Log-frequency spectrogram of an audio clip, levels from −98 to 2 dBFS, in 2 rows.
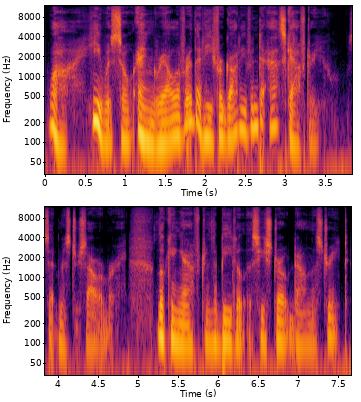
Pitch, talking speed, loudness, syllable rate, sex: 115 Hz, 210 wpm, -20 LUFS, 6.2 syllables/s, male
